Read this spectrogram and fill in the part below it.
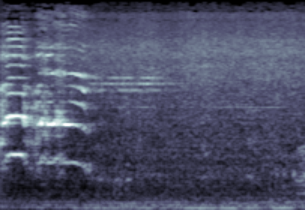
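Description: A gamecock broodcock bought from a game farm gives one loud, close crow at the start, then a quieter background hum with faint outdoor noise.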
